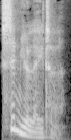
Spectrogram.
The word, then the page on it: simulator: British English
